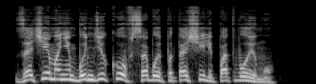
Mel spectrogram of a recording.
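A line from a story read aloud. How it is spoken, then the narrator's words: Snorting. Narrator (Russian): хмыкнул пиромант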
